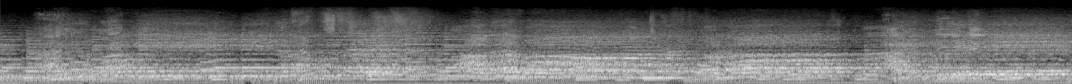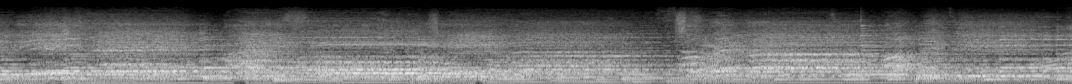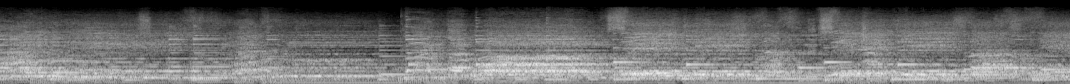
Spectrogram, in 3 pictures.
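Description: Large mixed choir of men and women singing a gospel hymn in English in phrases of a few seconds each, over keyboard accompaniment with held bass notes.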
